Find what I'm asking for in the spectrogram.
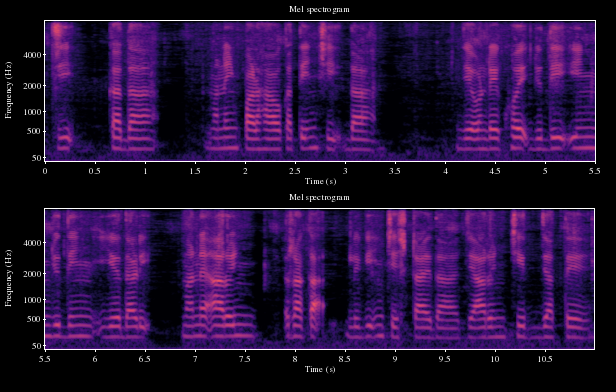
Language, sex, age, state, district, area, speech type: Santali, female, 30-45, West Bengal, Birbhum, rural, spontaneous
